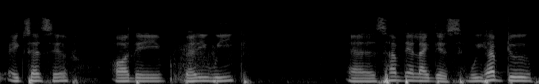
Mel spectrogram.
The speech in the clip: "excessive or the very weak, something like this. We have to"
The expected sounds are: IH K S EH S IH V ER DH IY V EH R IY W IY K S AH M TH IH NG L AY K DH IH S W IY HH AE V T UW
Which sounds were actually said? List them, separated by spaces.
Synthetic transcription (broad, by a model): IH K S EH S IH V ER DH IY V EH R IY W IY K S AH M T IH NG L AY K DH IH S W IY HH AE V T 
